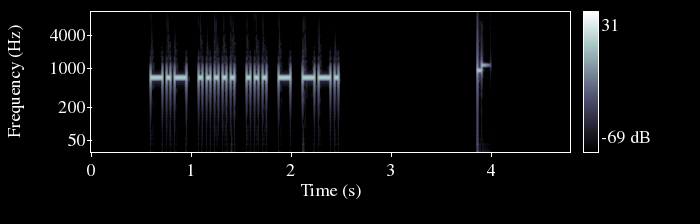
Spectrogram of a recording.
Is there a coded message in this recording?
Yes: Morse code from 0.6 to 2.5 s, heard as a keyed tone, about 29 wpm, 700 Hz. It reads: K5STG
